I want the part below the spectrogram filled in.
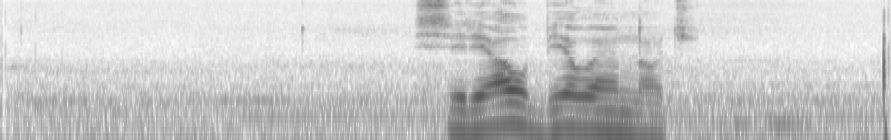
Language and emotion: Russian, neutral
